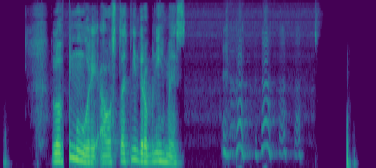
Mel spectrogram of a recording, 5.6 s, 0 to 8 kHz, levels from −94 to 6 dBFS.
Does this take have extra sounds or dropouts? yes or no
yes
